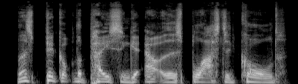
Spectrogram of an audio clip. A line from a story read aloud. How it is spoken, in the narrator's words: Travis grumbled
